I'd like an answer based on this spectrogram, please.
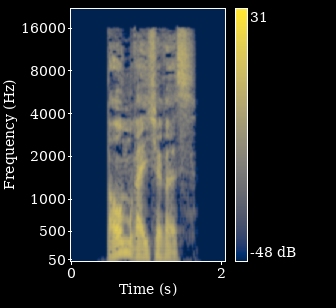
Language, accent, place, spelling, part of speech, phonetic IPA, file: German, Germany, Berlin, baumreicheres, adjective, [ˈbaʊ̯mʁaɪ̯çəʁəs], De-baumreicheres.ogg
- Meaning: strong/mixed nominative/accusative neuter singular comparative degree of baumreich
